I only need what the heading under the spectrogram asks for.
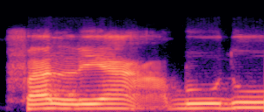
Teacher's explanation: Ain ini adalah tawasud. Tidak syiddah, tidak rokhwah, tapi tengah-tengah.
